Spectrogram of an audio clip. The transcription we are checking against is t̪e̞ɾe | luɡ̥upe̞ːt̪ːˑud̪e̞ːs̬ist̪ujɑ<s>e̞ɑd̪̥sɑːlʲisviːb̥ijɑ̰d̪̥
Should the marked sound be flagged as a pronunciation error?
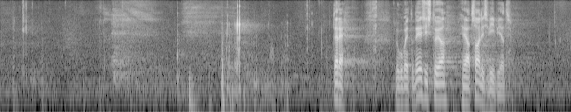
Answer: yes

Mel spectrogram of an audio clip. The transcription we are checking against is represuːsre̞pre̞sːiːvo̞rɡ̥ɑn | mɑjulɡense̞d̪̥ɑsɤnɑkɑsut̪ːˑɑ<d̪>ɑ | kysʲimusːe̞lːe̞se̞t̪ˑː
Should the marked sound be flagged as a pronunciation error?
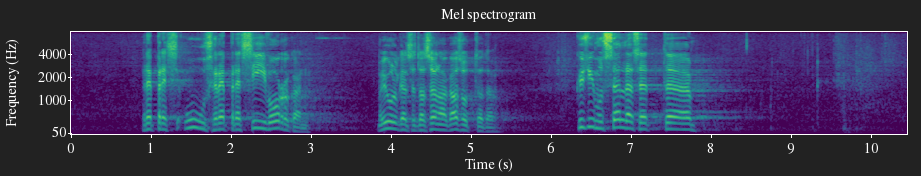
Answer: no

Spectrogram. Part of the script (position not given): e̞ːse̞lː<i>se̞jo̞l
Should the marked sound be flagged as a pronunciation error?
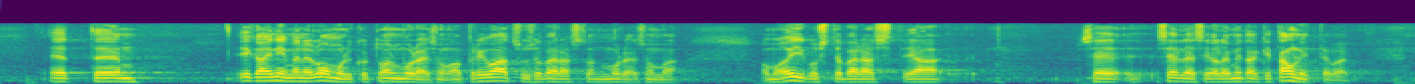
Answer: yes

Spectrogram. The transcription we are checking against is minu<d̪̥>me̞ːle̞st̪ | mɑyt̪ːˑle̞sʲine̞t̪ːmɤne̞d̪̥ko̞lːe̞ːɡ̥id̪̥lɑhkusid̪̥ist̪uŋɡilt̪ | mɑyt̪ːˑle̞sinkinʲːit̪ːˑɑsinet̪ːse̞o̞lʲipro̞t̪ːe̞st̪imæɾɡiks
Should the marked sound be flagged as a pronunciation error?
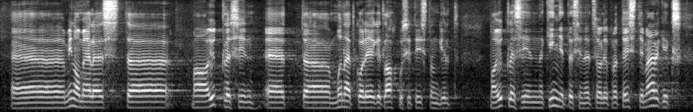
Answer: yes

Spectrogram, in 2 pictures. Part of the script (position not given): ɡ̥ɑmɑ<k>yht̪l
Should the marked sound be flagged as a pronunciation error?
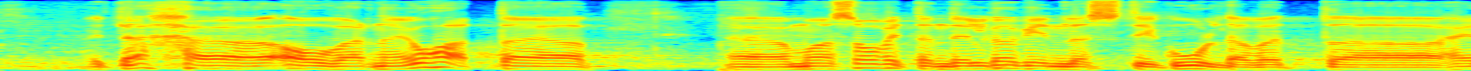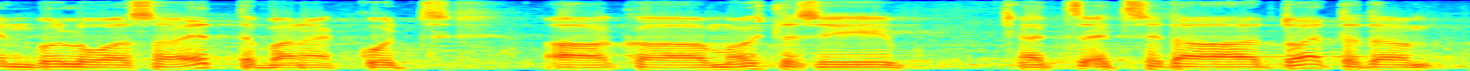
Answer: yes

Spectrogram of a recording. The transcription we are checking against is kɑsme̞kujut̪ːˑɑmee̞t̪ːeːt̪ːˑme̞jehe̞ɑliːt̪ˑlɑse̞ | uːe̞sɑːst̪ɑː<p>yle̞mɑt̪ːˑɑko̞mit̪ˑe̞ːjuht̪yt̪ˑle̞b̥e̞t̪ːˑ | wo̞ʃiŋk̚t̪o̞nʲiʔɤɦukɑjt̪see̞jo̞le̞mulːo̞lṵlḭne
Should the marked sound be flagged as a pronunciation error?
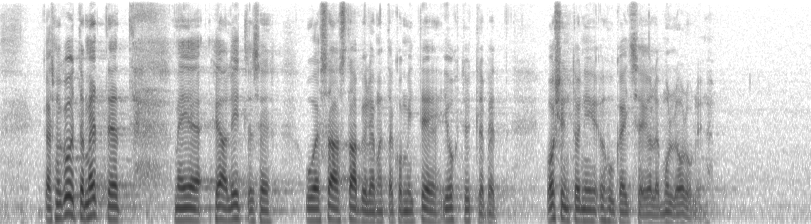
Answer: yes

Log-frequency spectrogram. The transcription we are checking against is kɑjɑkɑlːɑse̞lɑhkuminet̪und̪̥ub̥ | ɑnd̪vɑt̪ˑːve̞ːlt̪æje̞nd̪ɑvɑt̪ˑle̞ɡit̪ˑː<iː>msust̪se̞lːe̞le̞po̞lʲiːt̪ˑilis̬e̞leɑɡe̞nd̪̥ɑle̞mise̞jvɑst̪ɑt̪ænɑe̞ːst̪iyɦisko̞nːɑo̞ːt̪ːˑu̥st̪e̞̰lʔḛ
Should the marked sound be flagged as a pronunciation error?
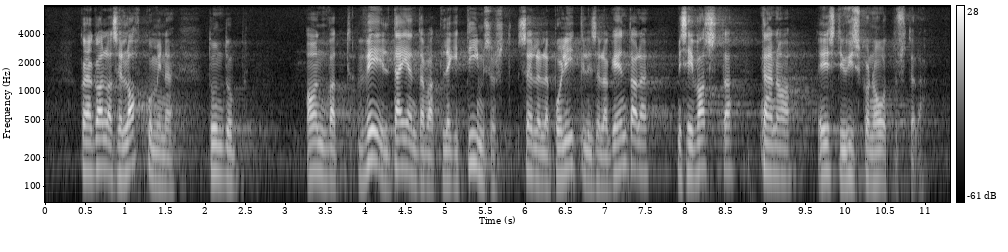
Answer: no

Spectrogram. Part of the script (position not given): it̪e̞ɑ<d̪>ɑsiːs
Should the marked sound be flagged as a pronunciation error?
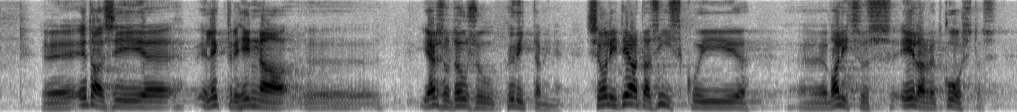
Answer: no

